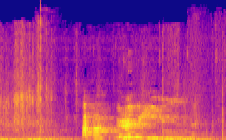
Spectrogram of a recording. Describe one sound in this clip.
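A young woman speaks encouragingly to a dog in a large hall.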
